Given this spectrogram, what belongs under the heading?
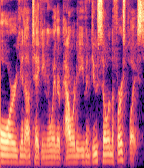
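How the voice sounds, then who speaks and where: Fairly quick in pace, a man speaks with fairly even intonation. His tone is dark and mellow. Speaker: vlogger. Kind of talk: opinion monologue. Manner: stuttering, halting.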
